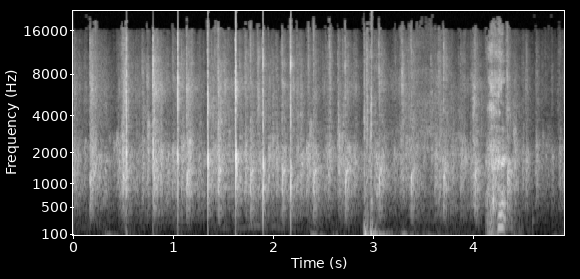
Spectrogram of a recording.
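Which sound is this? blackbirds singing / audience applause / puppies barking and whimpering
audience applause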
